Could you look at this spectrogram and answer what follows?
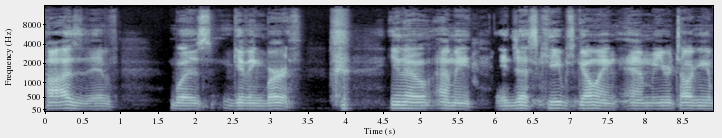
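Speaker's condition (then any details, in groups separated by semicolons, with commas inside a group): ALS; voice retained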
